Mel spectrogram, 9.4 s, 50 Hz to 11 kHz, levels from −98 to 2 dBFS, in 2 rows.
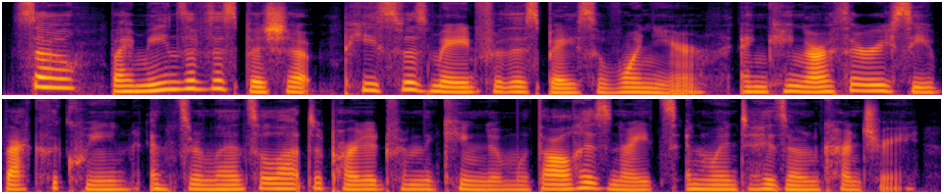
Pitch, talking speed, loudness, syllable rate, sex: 180 Hz, 250 wpm, -21 LUFS, 5.9 syllables/s, female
